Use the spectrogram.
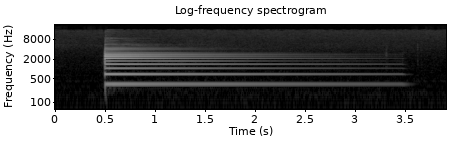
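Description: A single plucked guitar note on the thinnest string at the first fret rings out clearly with bright harmonics, sustaining for about three seconds and fading slowly before being damped.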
